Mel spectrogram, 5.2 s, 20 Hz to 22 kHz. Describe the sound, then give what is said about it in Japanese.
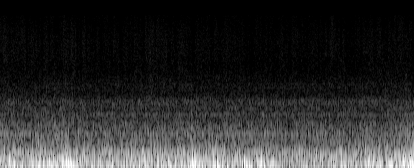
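A 4WD car's tires spin steadily on packed, icy snow as the car slips and gets stuck trying to pull out of a narrow uphill road, a constant roar of revving engine and churning wheels with no breaks and no voices. “立ち往生しましたなんか坂道細いところから出ようとしたら滑って滑って出られなくなった危ね”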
